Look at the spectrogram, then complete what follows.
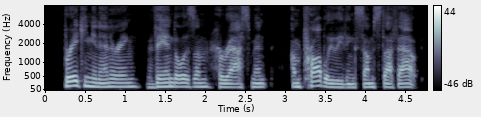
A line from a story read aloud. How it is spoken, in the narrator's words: he said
